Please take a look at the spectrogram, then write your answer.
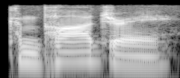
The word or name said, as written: compadre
